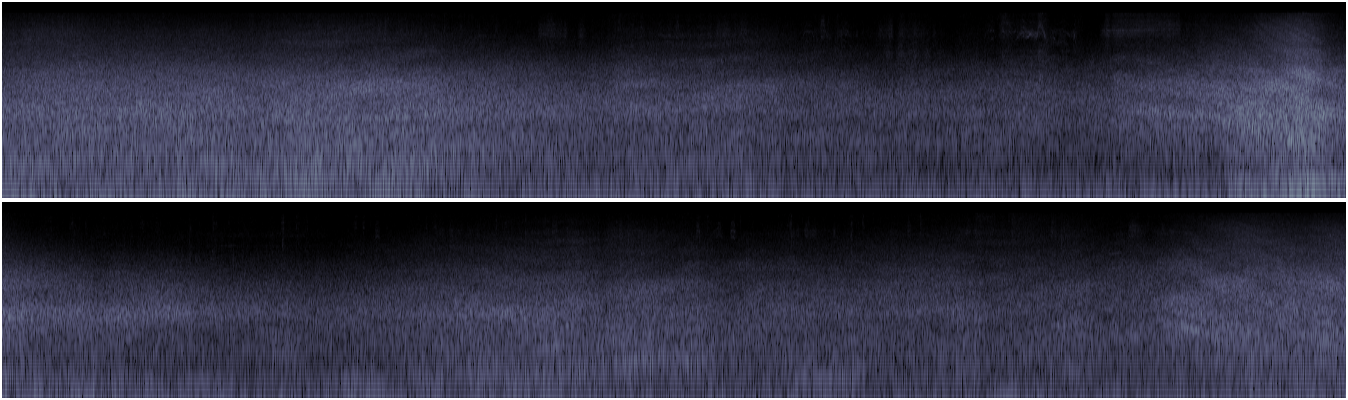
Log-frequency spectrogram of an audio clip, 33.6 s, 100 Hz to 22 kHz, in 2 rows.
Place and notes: Rijeka, Croatia, Night Of Museums - Night of Museums - Sound Walk 1
Night of Museums 2017 Rijeka
27 January 2017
